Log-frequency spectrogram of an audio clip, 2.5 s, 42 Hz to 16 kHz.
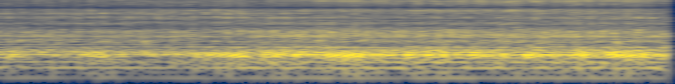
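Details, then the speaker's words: Echo SRM-200BE weed eater, carburetor already cleaned without improvement: small two-stroke at steady idle with a rough, uneven beat, slowly losing power and misfiring. Misfire and power loss. "as you can hear it's kind of slowly starting sounding like it's losing power it's misfiring a bit"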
